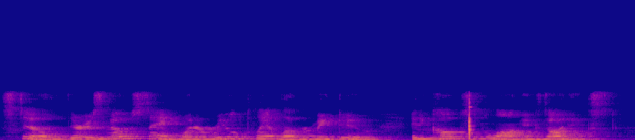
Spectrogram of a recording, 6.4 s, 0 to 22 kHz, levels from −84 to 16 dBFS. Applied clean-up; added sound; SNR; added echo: none; Tap / Hammer; 2 dB; reverberation time 0.8 s.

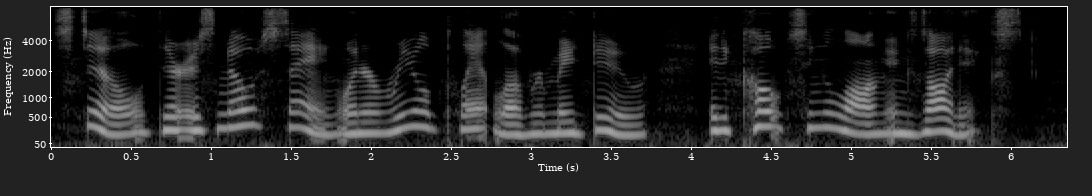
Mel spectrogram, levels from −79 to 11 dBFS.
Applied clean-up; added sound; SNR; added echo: none; none; none; none.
